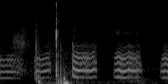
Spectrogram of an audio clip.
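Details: A squirrel about 10 weeks old gives a series of short, nasal, tonal grunts, each about a third of a second with brief pauses, after being introduced to a cat. The grunts express displeasure, and a sharp click sounds between the first two.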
